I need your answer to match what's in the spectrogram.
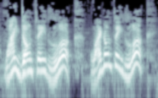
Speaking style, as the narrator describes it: exclaiming

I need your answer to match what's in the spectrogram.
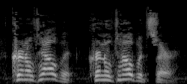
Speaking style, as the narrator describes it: exclaimed

